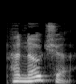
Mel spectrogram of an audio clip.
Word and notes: panocha: British English

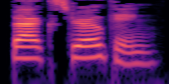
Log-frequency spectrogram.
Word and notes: backstroking: British English

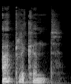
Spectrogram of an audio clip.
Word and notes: applicant: British English

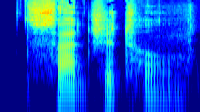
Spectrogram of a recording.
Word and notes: sagittal: British English

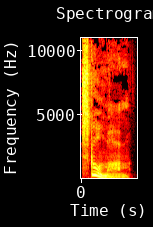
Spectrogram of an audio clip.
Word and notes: schoolmarm: British English

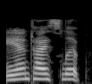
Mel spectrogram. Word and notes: antislip: British English

